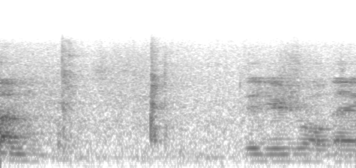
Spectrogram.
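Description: Two sharp clicks about half a second apart, then a man's voice starting near the end.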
